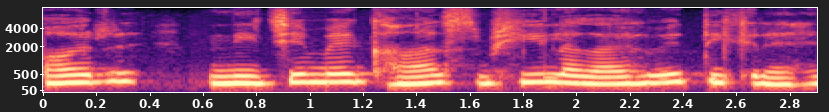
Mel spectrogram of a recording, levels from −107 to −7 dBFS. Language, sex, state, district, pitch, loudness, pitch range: Hindi, female, Jharkhand, Ranchi, 230 Hz, -11 LUFS, 215-250 Hz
